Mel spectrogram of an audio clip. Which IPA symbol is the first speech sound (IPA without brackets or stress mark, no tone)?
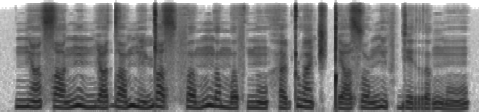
n̪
